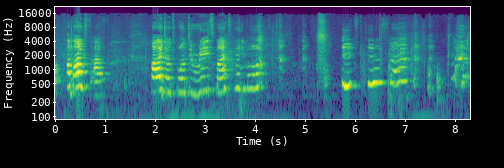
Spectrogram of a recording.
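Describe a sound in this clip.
A young woman sings with emotion.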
